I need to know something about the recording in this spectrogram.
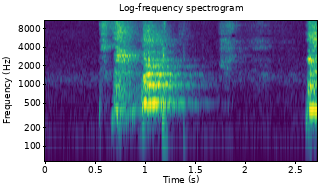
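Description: animal, dogs barking loudly

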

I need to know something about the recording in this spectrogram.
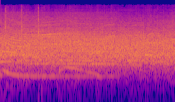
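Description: crowd, applause

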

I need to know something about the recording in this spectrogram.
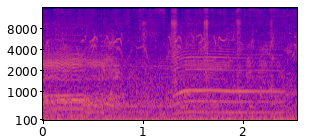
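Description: animal, sheep bleating

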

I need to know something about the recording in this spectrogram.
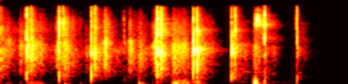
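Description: crowd, audience applause

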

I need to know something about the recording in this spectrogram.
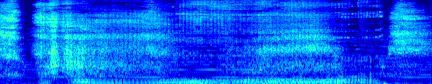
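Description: animal, creature howling

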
